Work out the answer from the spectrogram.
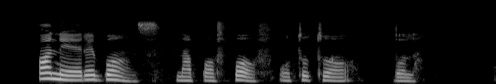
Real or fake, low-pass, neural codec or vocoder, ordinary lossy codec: real; none; none; none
